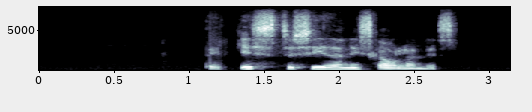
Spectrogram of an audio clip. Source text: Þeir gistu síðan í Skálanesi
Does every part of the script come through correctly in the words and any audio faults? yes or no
yes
